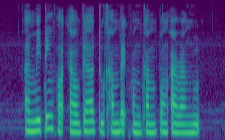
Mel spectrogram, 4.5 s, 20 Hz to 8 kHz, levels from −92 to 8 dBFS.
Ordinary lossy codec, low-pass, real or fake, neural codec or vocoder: none; 7.2 kHz; real; none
